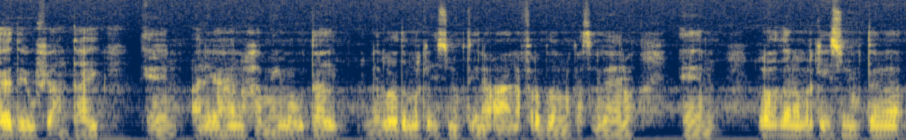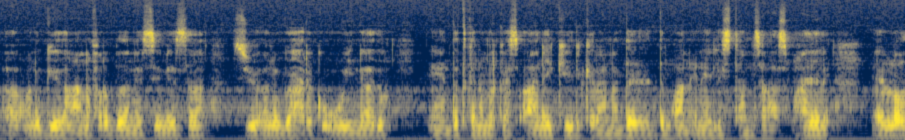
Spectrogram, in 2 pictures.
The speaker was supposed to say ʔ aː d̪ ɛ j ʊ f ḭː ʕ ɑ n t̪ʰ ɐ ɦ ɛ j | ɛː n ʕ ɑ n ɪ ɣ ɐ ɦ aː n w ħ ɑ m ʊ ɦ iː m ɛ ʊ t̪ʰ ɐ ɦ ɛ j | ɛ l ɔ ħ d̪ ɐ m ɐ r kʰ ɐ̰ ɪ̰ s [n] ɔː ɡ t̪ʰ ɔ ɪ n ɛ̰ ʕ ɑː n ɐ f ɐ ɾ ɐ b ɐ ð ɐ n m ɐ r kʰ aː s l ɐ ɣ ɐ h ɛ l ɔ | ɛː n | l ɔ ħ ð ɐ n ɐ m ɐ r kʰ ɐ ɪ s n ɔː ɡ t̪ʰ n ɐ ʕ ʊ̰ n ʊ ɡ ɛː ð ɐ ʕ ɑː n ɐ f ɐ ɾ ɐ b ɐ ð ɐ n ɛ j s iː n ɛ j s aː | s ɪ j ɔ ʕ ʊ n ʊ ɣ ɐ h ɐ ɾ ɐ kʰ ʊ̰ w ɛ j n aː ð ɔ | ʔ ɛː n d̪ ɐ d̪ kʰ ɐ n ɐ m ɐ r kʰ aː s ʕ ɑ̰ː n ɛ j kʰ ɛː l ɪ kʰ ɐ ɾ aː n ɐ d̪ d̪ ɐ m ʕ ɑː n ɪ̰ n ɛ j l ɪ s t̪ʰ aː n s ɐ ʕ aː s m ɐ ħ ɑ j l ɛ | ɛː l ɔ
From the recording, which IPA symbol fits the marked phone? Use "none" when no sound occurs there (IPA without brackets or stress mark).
n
